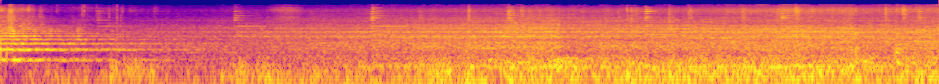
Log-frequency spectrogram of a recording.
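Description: A passenger multiple-unit train sounds a short horn blast that stops about a second in. Then it runs past close by, and the rumble of its wheels on the rails grows louder as the carriages go by.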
